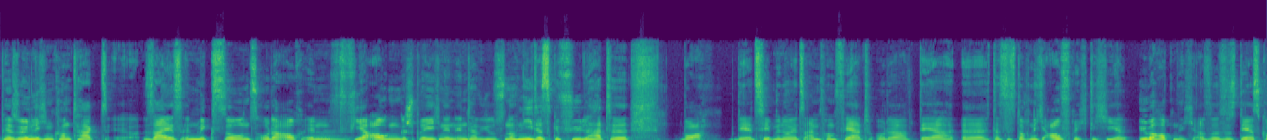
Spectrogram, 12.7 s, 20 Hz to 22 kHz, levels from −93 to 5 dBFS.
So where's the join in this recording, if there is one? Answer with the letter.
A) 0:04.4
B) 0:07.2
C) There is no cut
C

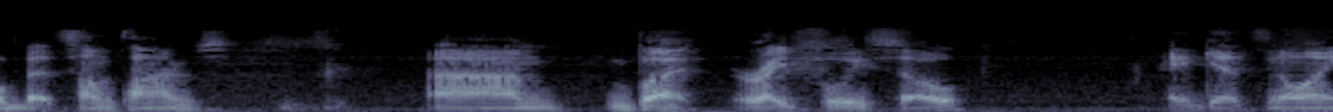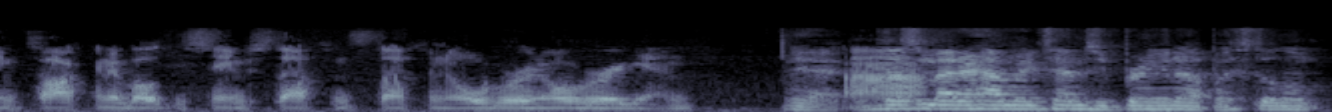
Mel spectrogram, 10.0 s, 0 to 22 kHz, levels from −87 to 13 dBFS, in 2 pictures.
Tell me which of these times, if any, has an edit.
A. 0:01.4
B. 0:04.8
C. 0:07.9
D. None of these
B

